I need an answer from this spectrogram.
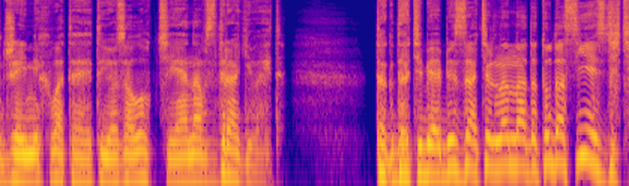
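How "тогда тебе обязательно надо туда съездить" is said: high, begging, pleading shout. Jamie grips Romily's elbows and urges her, a pleading shout. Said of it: "умоляюще кричит он".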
